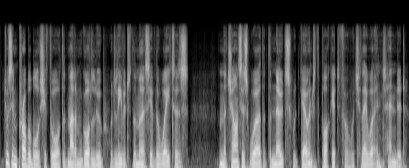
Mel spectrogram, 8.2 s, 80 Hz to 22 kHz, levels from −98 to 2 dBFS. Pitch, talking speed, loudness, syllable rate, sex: 105 Hz, 250 wpm, -18 LUFS, 6.8 syllables/s, male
